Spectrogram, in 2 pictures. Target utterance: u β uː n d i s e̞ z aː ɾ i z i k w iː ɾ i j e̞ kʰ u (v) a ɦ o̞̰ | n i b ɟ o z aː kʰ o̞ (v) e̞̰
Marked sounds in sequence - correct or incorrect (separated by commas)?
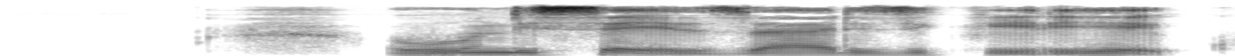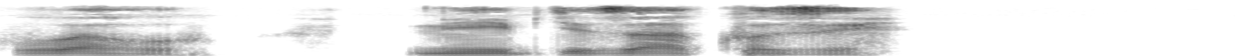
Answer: incorrect, incorrect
